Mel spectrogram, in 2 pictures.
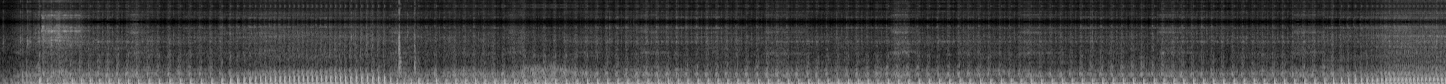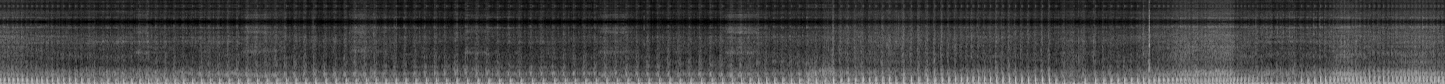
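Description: Dirt bike engine running steadily under load as it climbs a rough trail, revving up and back down several times, with a few sharp knocks along the way.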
